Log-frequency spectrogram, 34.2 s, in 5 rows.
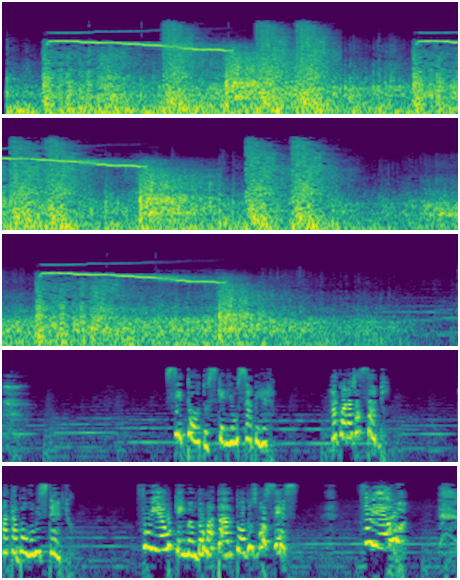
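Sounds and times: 
dramatised gunshot sound effect: 0:00.2 - 0:19.6
descending whistling tones in a gunshot sound effect: 0:00.7 - 0:03.5, 0:06.2 - 0:09.0, 0:14.2 - 0:17.0
speech: 0:23.4 - 0:24.7, 0:25.6 - 0:26.4, 0:27.4 - 0:28.5, 0:29.4 - 0:31.8, 0:32.7 - 0:34.1.

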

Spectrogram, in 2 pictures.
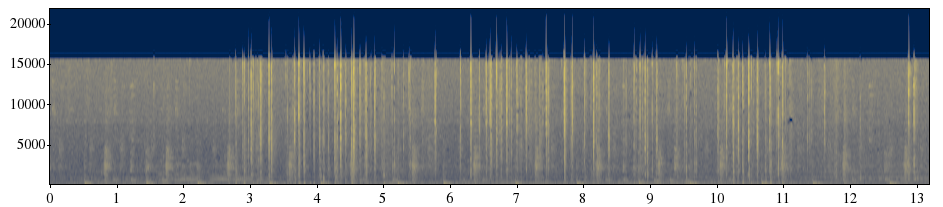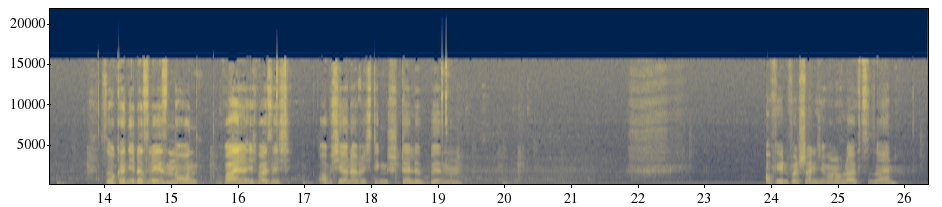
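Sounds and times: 
typing a chat message on a computer keyboard: 0:02.7 - 0:12.2
speech: 0:14.0 - 0:19.5, 0:24.0 - 0:26.0.

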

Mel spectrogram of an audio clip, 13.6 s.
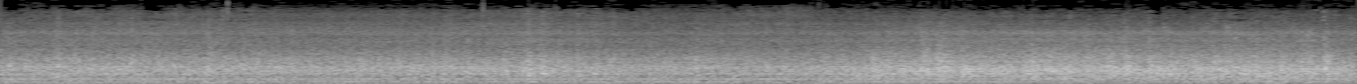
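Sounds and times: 
KiHa 183 series Asoboy diesel train engine drone: 0:00.0 - 0:09.2
continuous rail clatter between Kumamoto and Miyaji: 0:00.0 - 0:13.5.

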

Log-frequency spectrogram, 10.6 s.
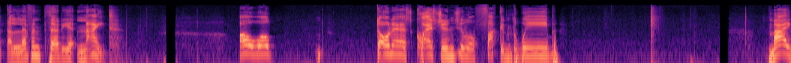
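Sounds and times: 
speech: 0:00.1 - 0:01.6, 0:03.2 - 0:04.4, 0:05.0 - 0:07.6, 0:10.2 - 0:10.5
slap in the face: 0:08.7 - 0:08.9.

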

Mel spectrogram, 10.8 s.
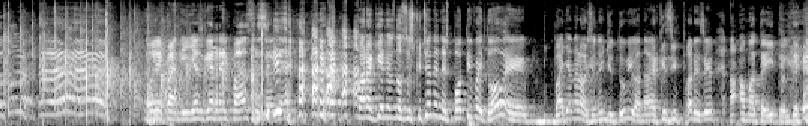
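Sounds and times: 
crowd applause clapping: 0:00.0 - 0:03.7
speech: 0:01.9 - 0:10.7
laughter: 0:02.8 - 0:05.2, 0:10.4 - 0:10.7.

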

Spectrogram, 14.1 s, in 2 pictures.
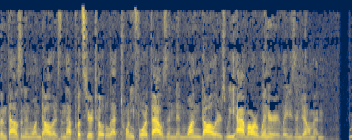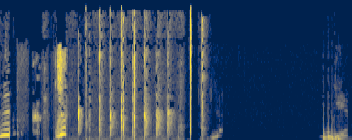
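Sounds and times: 
speech: 0:00.0 - 0:07.2
hand claps after a quiz-game win: 0:08.6 - 0:11.2.

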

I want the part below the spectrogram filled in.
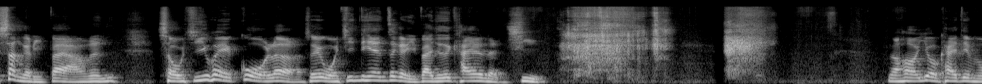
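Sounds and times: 
speech: 0:00.0 - 0:05.8, 0:08.9 - 0:09.8
allergic sneeze or nose blowing: 0:05.6 - 0:07.8.

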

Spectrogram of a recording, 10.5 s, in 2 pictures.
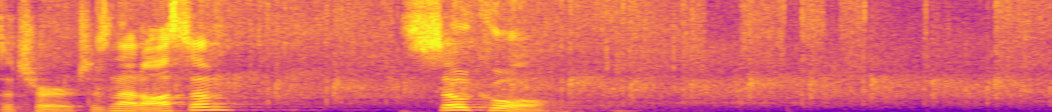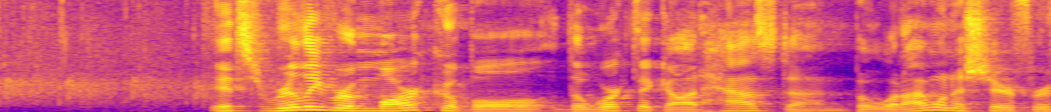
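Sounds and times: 
speech: 0:00.0 - 0:01.4, 0:02.0 - 0:02.9, 0:06.3 - 0:10.5
audience clapping: 0:00.0 - 0:07.4.

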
